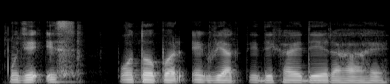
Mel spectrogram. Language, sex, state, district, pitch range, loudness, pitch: Hindi, male, Arunachal Pradesh, Lower Dibang Valley, 95-105 Hz, -20 LUFS, 100 Hz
